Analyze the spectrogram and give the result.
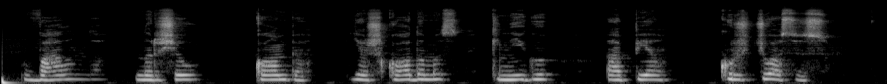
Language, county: Lithuanian, Vilnius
